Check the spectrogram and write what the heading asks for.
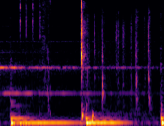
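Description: Computer keyboard keystrokes, a few scattered clicks, over a low sustained synthesizer note that sounds again about once a second.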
